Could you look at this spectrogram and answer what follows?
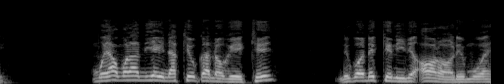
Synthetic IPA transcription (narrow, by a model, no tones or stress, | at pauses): mojamɔɾaniɛinakeoɡanɔɣeke | neɣwɔndekeniːneʔɔɾɔɾemwɛ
